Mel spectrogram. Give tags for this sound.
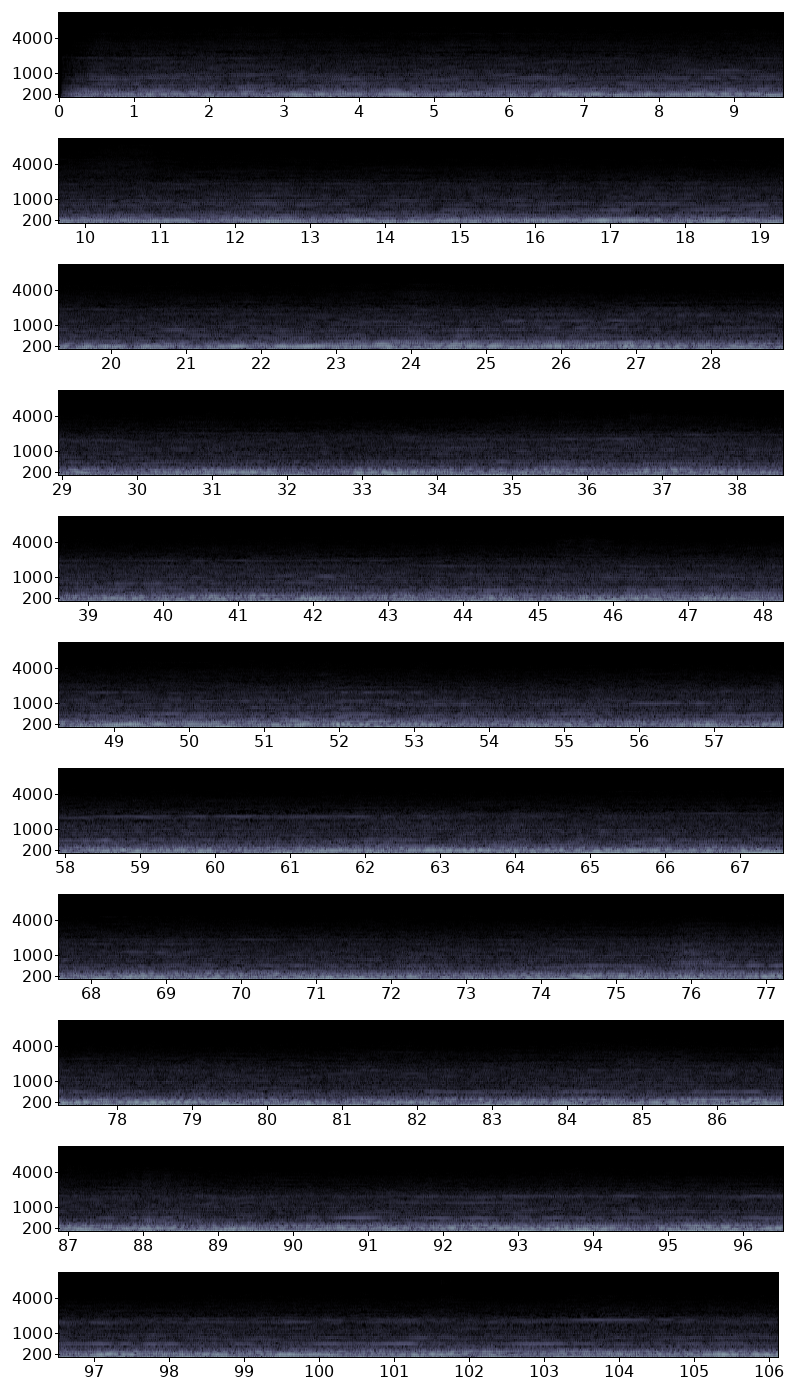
weird
dark
sound-design
abstract
drone

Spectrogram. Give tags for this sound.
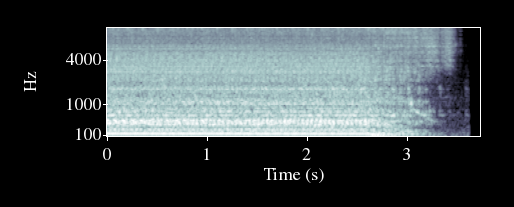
engine
road
street
traffic

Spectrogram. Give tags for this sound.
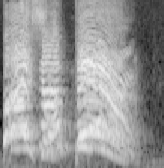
beer
buy
cartoon
children
fun
funny
kids
shouting
some
yelling

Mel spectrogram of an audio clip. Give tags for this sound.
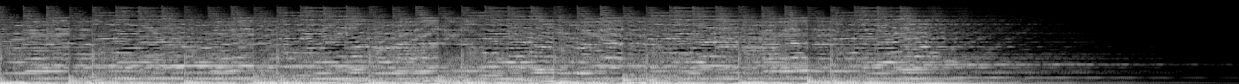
beat
retrowave
music
escape
synth
trash
movie
video

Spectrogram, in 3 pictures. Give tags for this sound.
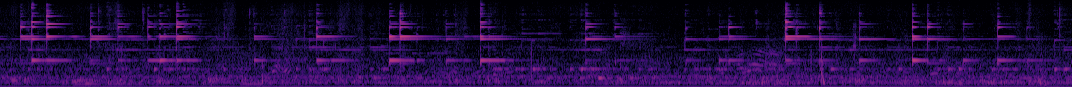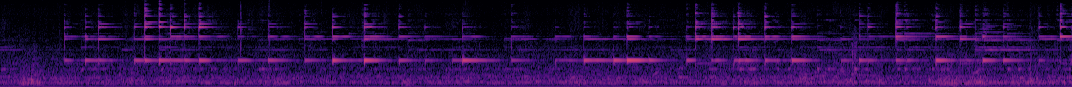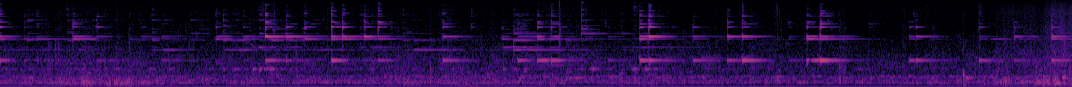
pyrenees
horse
ambiance
mountain
cattle
bells

